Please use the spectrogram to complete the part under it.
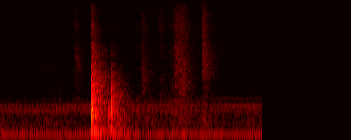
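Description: A pan of curry simmers and bubbles softly.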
